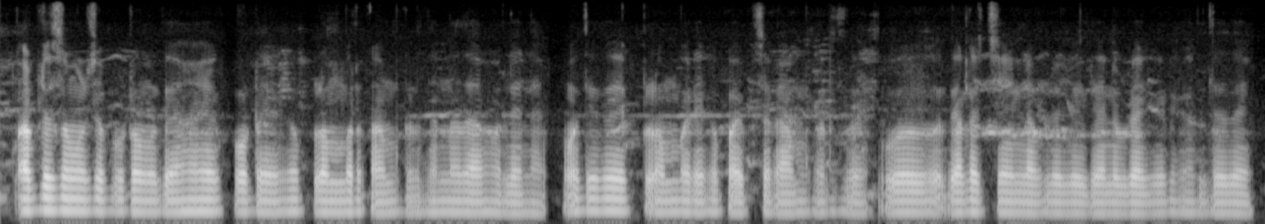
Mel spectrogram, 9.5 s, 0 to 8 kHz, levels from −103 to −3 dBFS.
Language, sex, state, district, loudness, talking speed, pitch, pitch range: Marathi, male, Maharashtra, Dhule, -25 LUFS, 140 wpm, 105 Hz, 100-110 Hz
